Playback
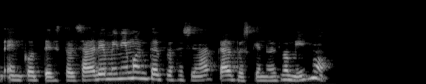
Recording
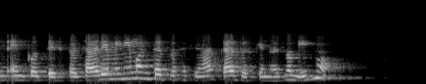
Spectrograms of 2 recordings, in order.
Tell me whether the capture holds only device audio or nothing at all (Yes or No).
Yes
